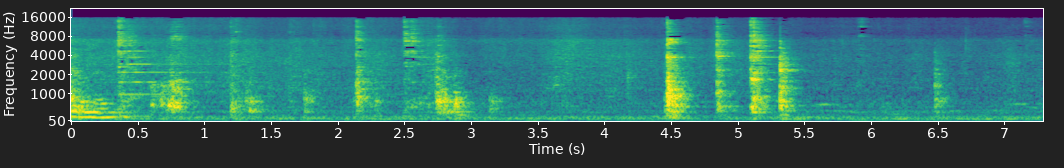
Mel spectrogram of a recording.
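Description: Grated potato filling for a sandwich being stirred in a wok, with repeated sharp scrapes and clinks of a metal spoon against the pan over a faint sizzle, some louder knocks bunched toward the end.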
